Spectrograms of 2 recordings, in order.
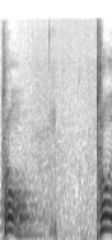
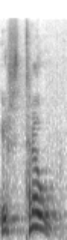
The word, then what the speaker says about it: throw: you pronounce this word throw throw the word thr over W throw again at the end of this word we pronounce oh it's throw oh this diphthong so this diphthong sound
